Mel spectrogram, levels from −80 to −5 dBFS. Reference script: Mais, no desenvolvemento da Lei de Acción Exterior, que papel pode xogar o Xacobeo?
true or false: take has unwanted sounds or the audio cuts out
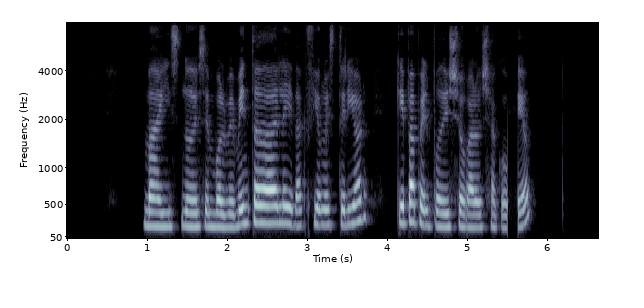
true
